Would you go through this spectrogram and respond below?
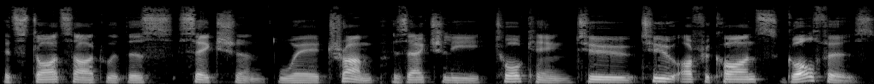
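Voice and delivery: usual speaking voice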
